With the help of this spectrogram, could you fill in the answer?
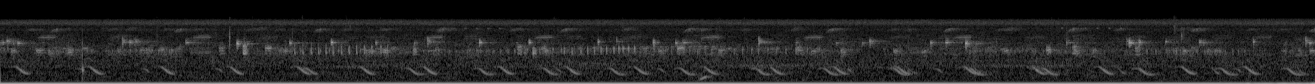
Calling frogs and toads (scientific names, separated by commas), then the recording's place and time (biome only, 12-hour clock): Physalaemus cuvieri, Sphaenorhynchus surdus, Boana bischoffi, Leptodactylus latrans
Atlantic Forest, 10:30pm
